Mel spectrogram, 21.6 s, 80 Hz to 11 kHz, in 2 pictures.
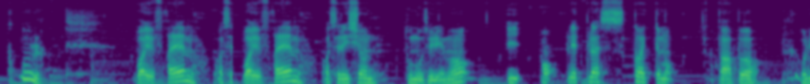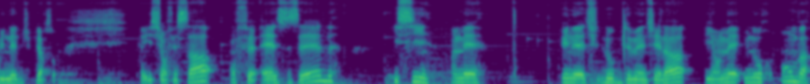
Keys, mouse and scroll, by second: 0.8 KP_1, 1.1 z, 2.2-2.6 shift+scroll up 2, 2.6 z, 3.0-3.7 ctrl+scroll up 3, 3.7 a, 4.6 s, 5.7 shift+scroll up 3, 6.5 click, 7.2 scroll up 6, 7.8 s, 8.8 ctrl+scroll down 1, 9.5 click, 10.4 s, 11.3 s, 16.2 ctrl+r, 19.7 ctrl+r, 21.5 z.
